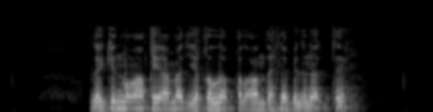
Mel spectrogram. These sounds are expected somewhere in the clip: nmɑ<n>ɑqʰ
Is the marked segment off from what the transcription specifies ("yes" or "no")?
yes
